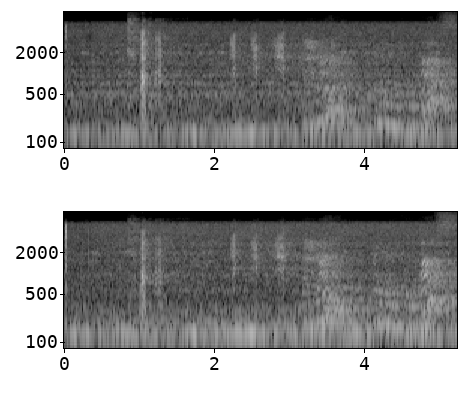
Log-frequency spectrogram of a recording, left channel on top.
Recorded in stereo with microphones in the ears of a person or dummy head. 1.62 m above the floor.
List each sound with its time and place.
0.8 s laughter: 30° left (ahead or behind), 0.7 m; by 3.7 s 10° left (ahead or behind), 3 m
3.1 s a woman speaking: 30° right (ahead or behind), 7 m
